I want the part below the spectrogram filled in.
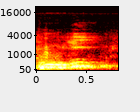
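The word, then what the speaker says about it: Boulud: out, in fact, that boo is pronounced differently than you. Because boo is O-U, which is oo, and L-U-D is you. So it's boo-you.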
